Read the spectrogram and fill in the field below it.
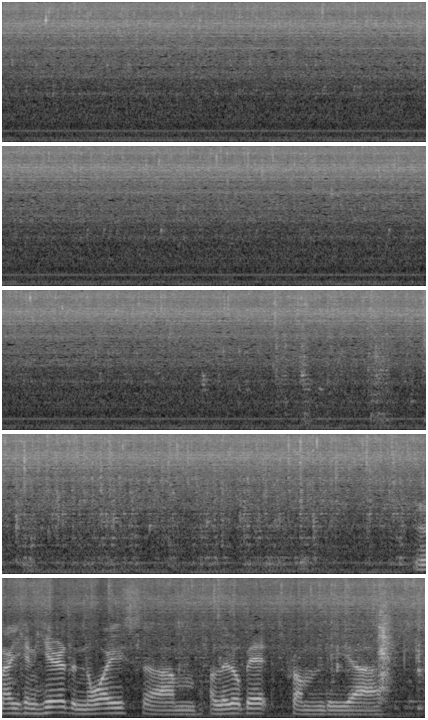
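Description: A pump hums steadily.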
